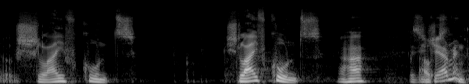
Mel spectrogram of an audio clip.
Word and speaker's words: Schleifkunst: Schleifkunz. Is he German? It's I live, don't know. It's live cunts. So it's SCHLEIFKUNST.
